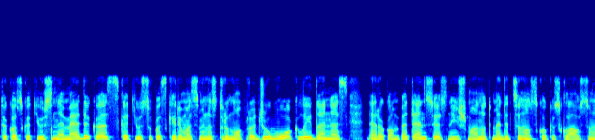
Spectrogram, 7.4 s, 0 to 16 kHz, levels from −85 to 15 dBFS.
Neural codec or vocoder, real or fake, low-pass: codec, 16 kHz, 8 kbps, FunCodec, trained on LibriTTS, 25 frames a second; fake; 7.2 kHz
